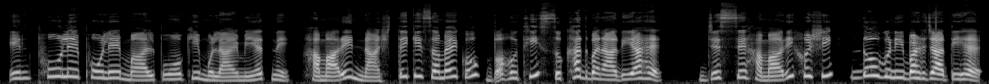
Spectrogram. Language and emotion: Hindi, happy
